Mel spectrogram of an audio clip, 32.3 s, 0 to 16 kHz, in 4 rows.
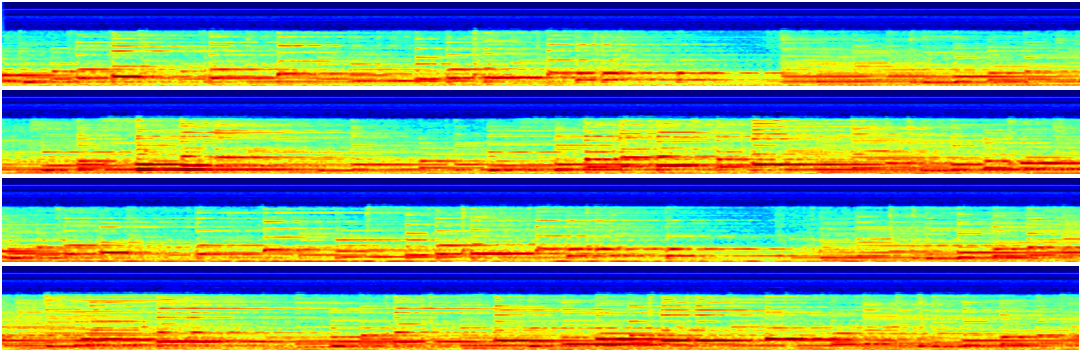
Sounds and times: Acoustic guitar: 0.0s - 32.3s.

